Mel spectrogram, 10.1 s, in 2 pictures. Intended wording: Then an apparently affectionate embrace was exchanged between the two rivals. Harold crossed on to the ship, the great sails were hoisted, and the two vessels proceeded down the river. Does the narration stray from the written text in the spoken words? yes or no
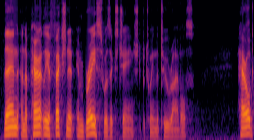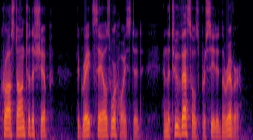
yes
